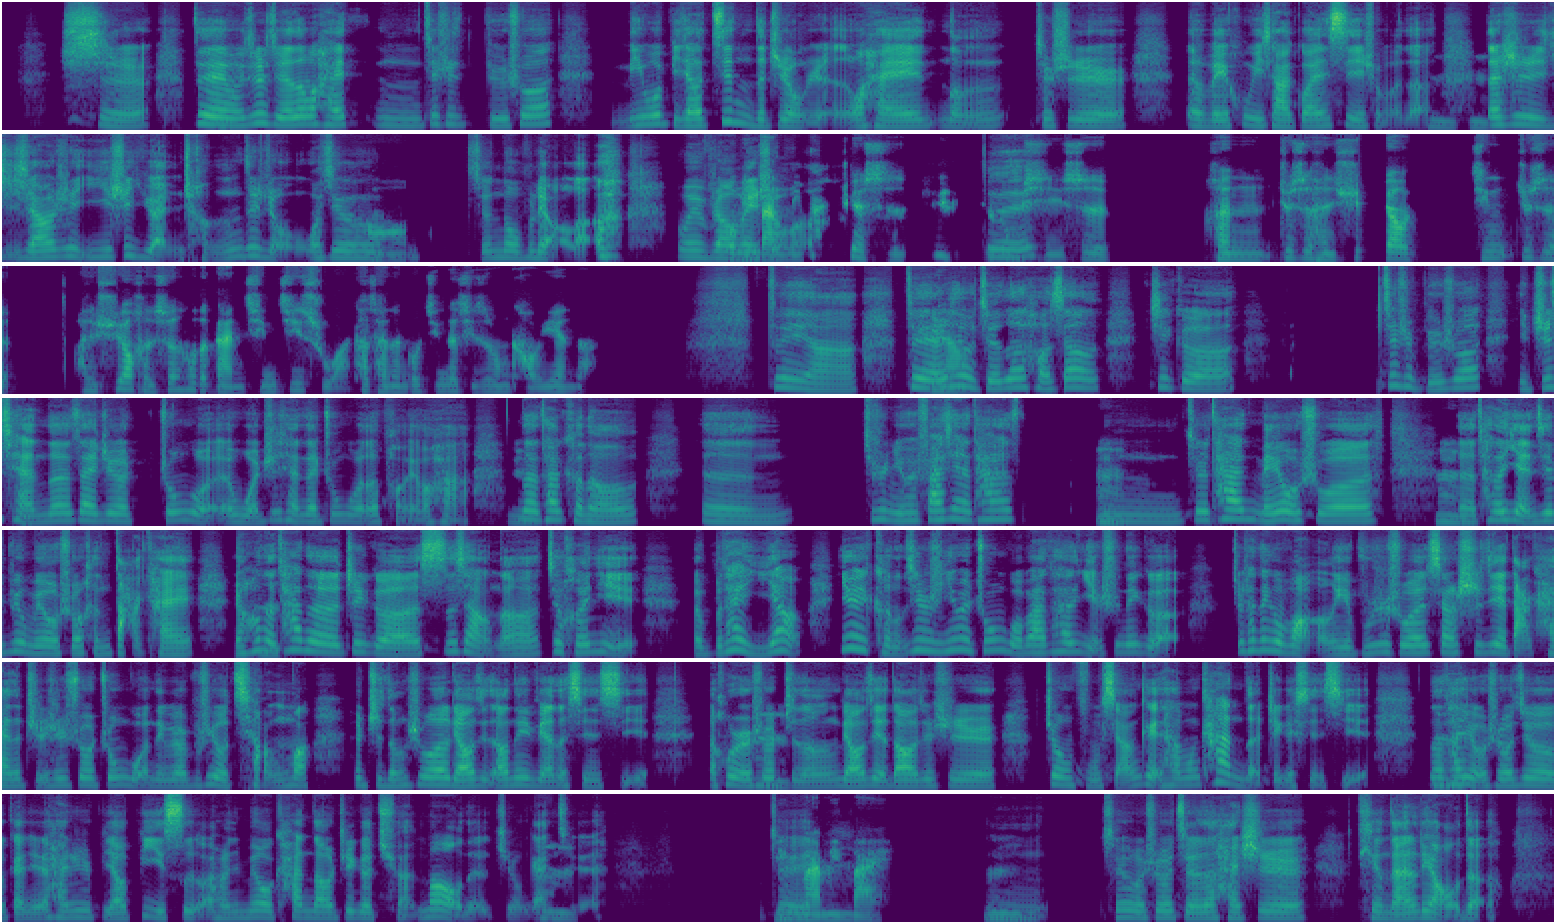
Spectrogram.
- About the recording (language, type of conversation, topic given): Chinese, unstructured, 朋友之间如何保持长久的友谊？
- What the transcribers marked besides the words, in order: laugh; chuckle; throat clearing; lip smack; other background noise; tapping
